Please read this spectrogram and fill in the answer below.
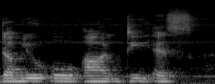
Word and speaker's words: Wordsworth: Henry Wadsworth or Wordsworth Longfellow was a Victorian poet, a pre-Raphaelite, while William Wordsworth, pronounced Wordsworth, was a Romantic poet.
